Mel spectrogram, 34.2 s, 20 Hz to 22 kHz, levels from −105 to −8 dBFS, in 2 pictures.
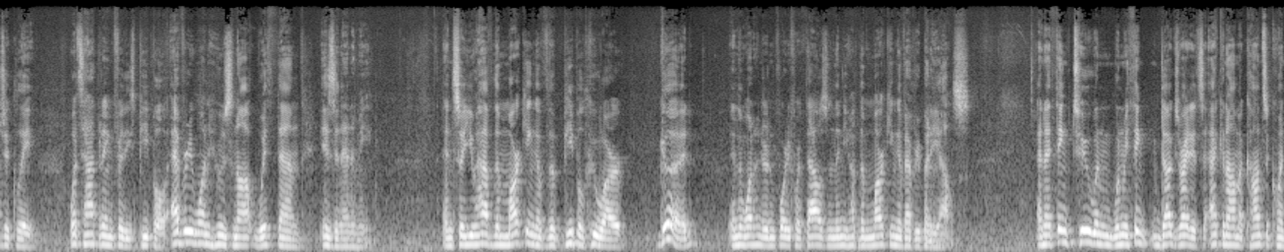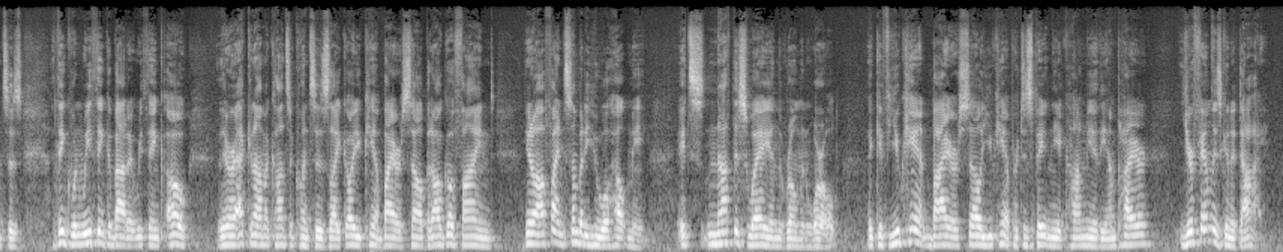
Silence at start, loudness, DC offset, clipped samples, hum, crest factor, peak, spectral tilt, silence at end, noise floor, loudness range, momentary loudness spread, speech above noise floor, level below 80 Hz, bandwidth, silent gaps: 0 s; -16 LUFS; under 0.1%; under 0.1%; none; 14 dB; -2 dBFS; -5.5 dB/octave; 0.15 s; -39 dBFS; 2 LU; 8 LU; 24 dB; -48 dBFS; 19 kHz; none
